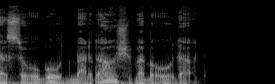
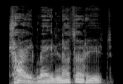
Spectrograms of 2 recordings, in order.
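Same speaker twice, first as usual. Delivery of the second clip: polite servant, higher and louder; eager servant; 6 semitones higher, 6 dB louder than usual. A narrator's reading. Servant offering his sick master tea, eager and polite. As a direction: lift the voice to offer service.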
